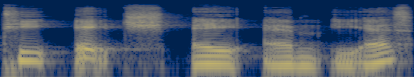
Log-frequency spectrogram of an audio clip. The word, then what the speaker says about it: Thames: mas or the River Thames the famous River which goes through London it's spelt th a mes and it's pronounced Thames and the word time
